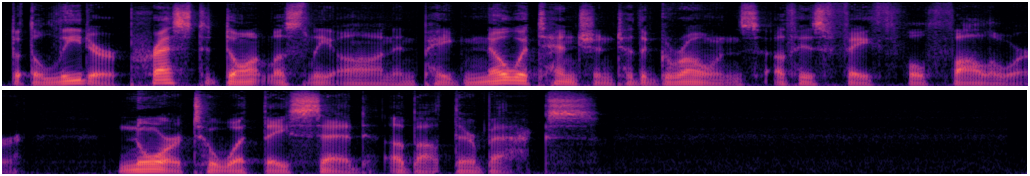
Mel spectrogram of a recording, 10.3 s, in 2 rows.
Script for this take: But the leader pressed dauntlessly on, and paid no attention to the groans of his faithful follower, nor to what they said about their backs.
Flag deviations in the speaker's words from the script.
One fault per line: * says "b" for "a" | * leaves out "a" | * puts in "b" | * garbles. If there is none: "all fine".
all fine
